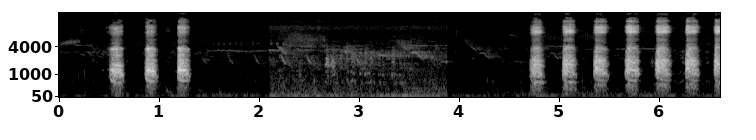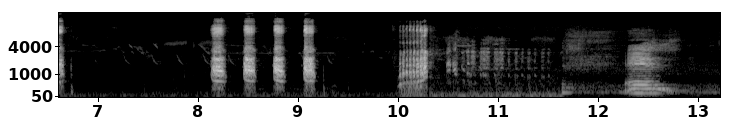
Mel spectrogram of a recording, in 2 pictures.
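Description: A wild turkey gobbles during a morning hunt while birds are being located, with three bursts of loud, rapid gobbling followed by scattered outdoor rustling and handling noise between them.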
